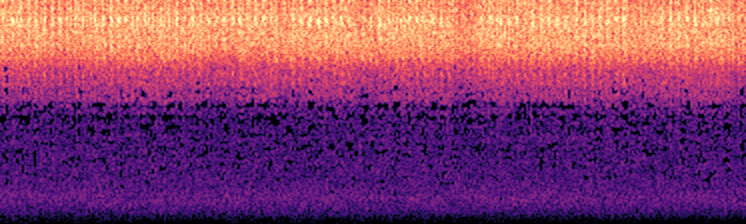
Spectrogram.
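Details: Continuous shrill cricket chorus, a bright pulsing trill holding steady with a slight dip midway, nothing else audible.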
